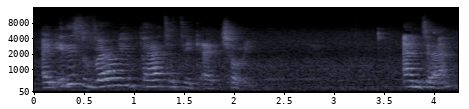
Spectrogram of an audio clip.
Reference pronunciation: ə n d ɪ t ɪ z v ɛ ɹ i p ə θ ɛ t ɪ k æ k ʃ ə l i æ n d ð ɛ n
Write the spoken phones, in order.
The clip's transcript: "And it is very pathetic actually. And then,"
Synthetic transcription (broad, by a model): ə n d ɪ t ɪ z v ɛ ɹ i p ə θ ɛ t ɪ k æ k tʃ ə l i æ n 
